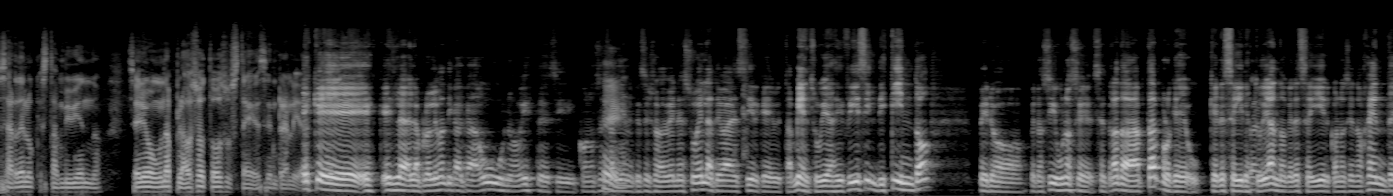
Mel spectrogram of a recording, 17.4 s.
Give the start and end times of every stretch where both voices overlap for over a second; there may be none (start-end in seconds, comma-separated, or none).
none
